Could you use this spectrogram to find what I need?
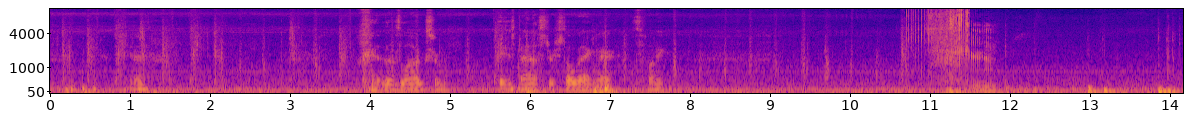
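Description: Footsteps tread through grass and leaves.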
